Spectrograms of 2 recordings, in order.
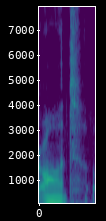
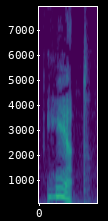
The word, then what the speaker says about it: aunt: In standard English, there is in African American vernacular English, you hear aunt a lot. Mm-hmm. But in what we call standard English, the general pronunciation in this country is aunt.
